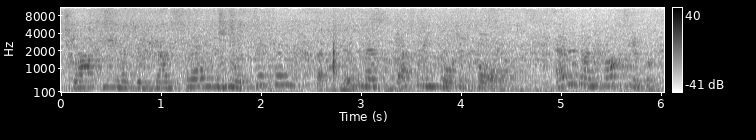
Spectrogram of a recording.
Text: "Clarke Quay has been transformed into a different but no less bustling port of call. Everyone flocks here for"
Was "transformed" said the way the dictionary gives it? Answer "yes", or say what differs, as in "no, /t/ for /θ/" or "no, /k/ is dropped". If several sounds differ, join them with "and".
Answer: yes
